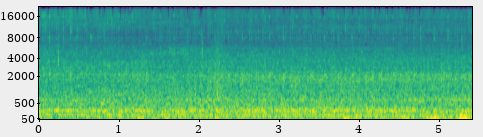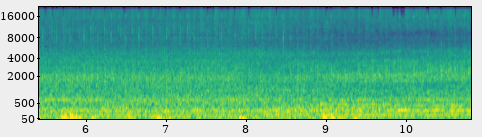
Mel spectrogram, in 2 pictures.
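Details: 1991 Toyota Hilux with swapped-in Tacoma 4.0 V6, after lean misfire corrected; even, steady hum with no stumble or skipped beats, smooth consistent idle.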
